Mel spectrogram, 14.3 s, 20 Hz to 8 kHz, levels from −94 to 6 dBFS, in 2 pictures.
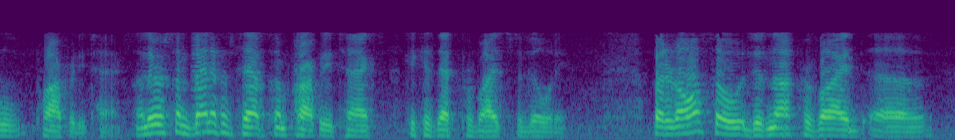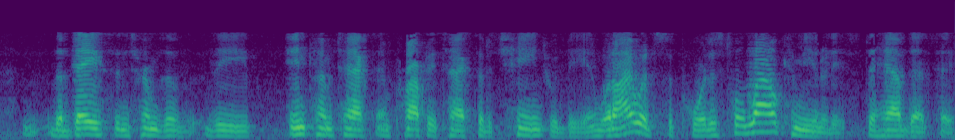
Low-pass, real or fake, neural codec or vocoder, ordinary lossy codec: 7.2 kHz; fake; vocoder, 44.1 kHz, 128 mel bands every 256 samples, BigVGAN v2; AAC, 16 kbps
